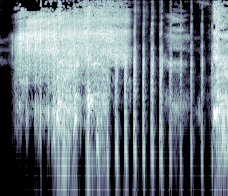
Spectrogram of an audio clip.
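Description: Someone blows their nose: a long, wet, honking blast followed by a quick series of short snorts and sniffs, ending with one more brief blow.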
